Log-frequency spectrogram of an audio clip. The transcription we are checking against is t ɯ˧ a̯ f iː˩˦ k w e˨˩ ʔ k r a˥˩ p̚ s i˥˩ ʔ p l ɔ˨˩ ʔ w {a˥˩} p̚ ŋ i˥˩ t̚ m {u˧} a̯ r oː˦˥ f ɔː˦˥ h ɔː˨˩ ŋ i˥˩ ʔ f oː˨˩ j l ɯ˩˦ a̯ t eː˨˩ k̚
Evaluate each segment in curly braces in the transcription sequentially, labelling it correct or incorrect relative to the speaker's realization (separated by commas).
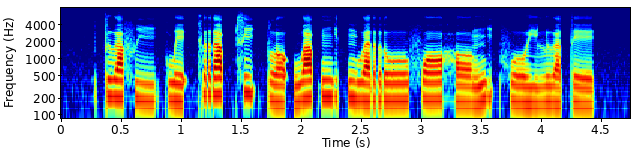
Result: incorrect, correct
